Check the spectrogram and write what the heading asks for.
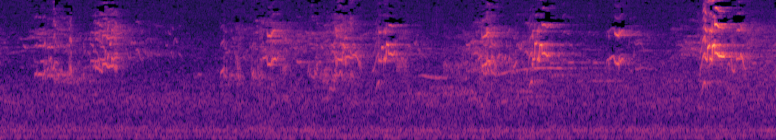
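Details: Rainbow Lorikeets preening in their natural habitat on a morning; a run of short, harsh squawks and chirps spaced irregularly across several seconds, some louder screechy notes toward the end, over a steady background hiss.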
